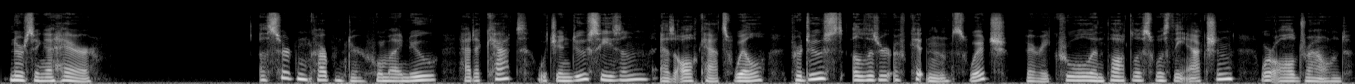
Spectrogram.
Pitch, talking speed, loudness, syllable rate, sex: 180 Hz, 135 wpm, -18 LUFS, 4.7 syllables/s, female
